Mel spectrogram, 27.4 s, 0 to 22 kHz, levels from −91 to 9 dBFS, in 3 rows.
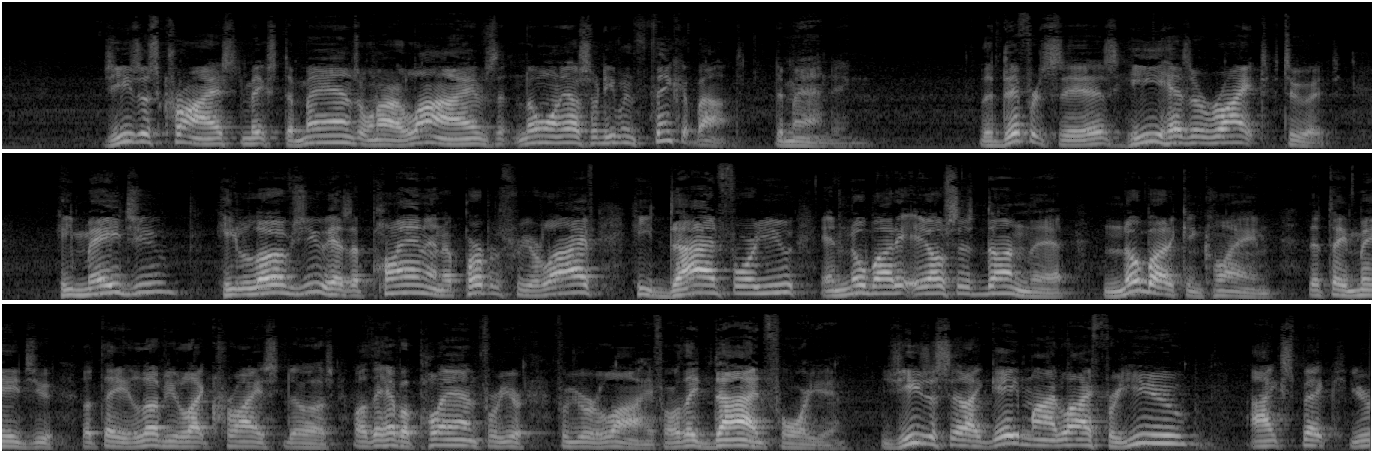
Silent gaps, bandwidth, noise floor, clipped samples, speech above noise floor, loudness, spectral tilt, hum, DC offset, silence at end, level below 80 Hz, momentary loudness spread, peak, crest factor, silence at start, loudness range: none; 16 kHz; -65 dBFS; under 0.1%; 35 dB; -30 LUFS; -6.5 dB/octave; none; under 0.1%; 0 s; -72 dBFS; 14 LU; -10 dBFS; 20 dB; 0.7 s; 4 LU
